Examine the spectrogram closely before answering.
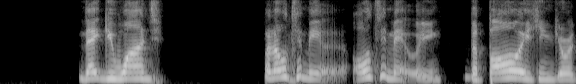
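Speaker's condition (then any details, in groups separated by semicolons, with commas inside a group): Cerebral palsy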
